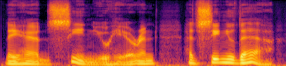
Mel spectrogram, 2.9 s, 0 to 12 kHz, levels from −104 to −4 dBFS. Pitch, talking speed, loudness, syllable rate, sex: 95 Hz, 210 wpm, -18 LUFS, 5.1 syllables/s, male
